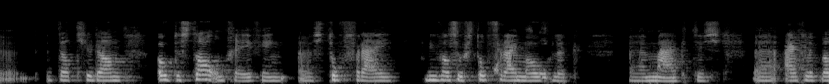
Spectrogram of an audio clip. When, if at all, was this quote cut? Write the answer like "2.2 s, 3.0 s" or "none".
none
